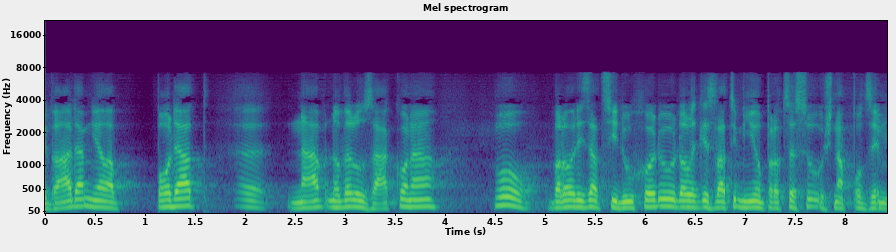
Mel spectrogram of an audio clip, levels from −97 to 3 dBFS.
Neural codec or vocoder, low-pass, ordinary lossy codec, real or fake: codec, 16 kHz, about 1 kbps, DyCAST, with the encoder's durations; 7.2 kHz; MP3, 48 kbps; fake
